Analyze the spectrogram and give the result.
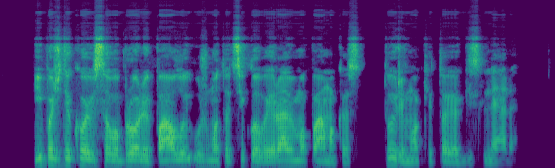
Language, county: Lithuanian, Klaipėda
